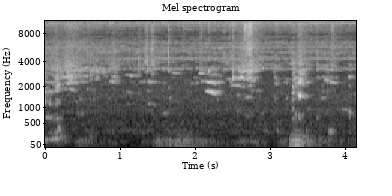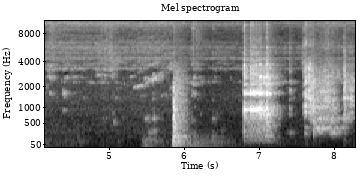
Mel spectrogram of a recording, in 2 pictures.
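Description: Soaked rice poured into a metal pot of boiling water, with a thump about three seconds in and a heavier knock near six seconds. Near the end a metal ladle scrapes and clatters against the pot twice as the rice is stirred in.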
